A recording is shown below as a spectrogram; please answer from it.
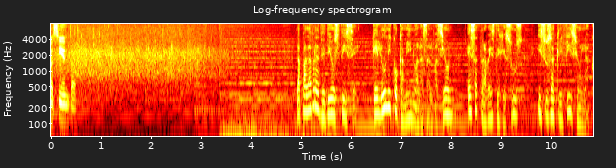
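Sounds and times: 
speech: 0.0s - 0.7s, 4.9s - 10.8s
audience applause: 0.0s - 3.5s.

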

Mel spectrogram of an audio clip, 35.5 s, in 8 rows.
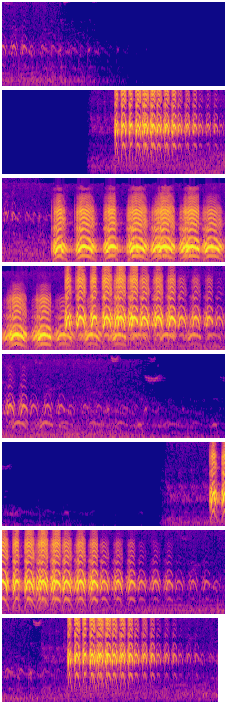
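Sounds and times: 
crow thread noise: 6.7s - 20.0s, 26.4s - 31.8s, 32.5s - 35.5s.

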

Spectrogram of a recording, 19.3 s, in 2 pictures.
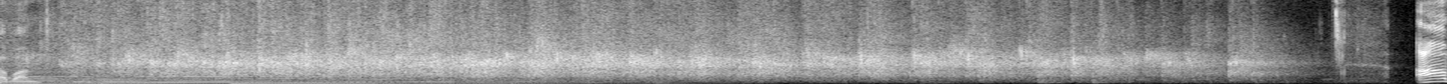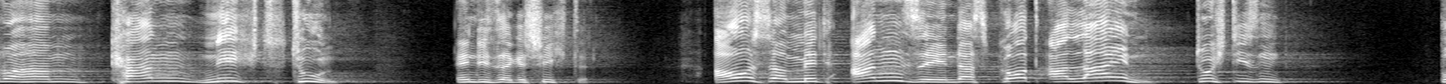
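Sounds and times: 
speech: 0.0s - 0.6s, 9.5s - 12.0s, 12.7s - 13.7s, 14.4s - 18.3s
audience applause: 0.0s - 8.6s.

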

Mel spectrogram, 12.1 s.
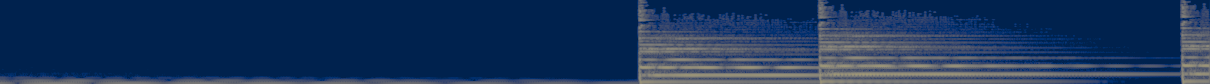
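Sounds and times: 
bell: 6.4s - 12.0s.

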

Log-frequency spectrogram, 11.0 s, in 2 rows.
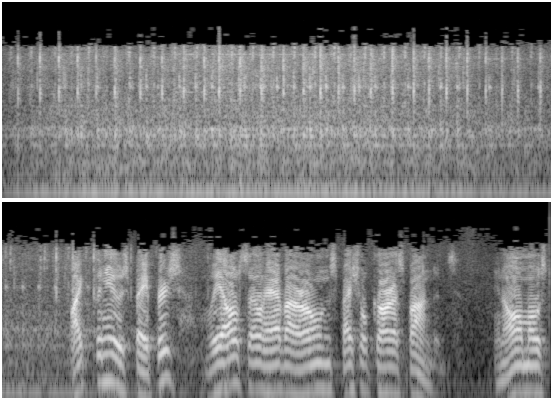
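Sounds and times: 
typewriters clattering in the newsroom: 0.2s - 7.0s
speech: 6.2s - 10.9s.

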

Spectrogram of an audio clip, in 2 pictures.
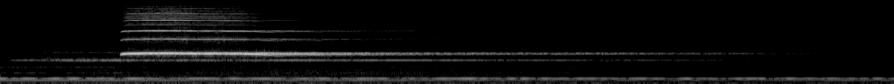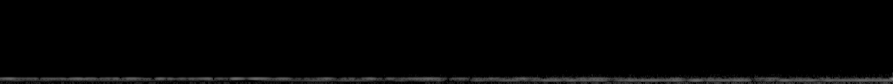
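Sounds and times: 
bird crying: 1.2s - 6.9s.

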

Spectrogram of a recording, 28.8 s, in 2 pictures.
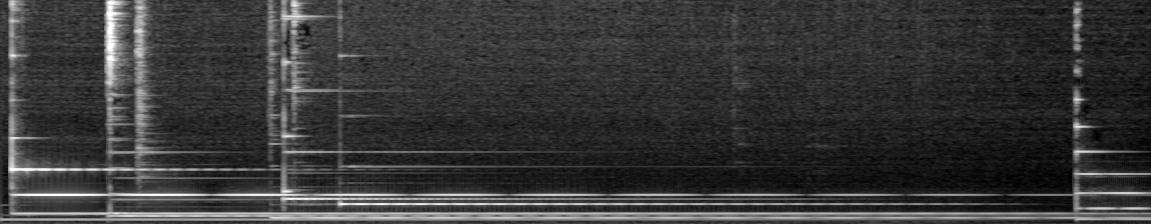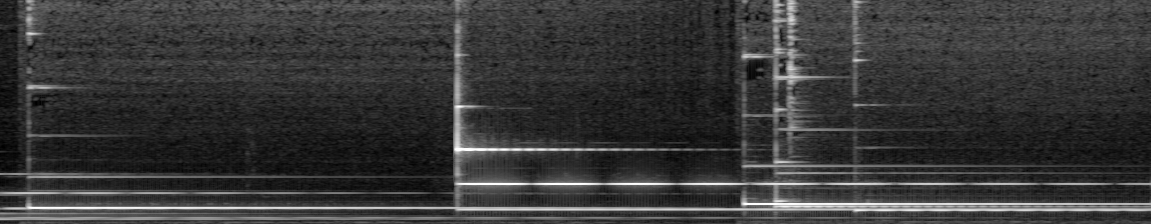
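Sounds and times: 
bells bendtwist: 0.1s - 28.7s.

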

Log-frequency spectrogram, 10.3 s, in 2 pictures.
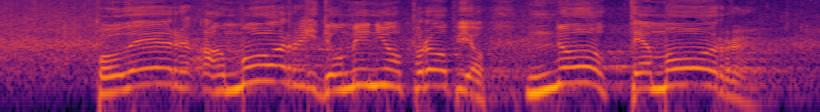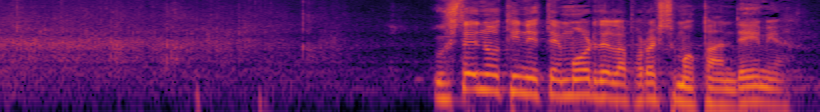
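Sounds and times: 
church congregation applauding: 0.0s - 7.5s
speech: 0.6s - 4.9s, 7.8s - 10.2s.

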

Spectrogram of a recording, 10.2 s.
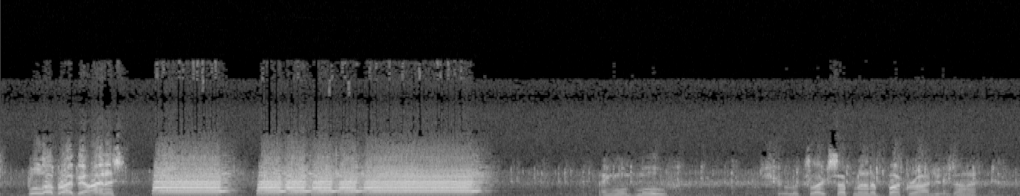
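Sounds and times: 
speech: 0.3s - 2.0s, 6.0s - 6.8s, 7.8s - 10.0s
truck horn honking: 1.5s - 5.0s.

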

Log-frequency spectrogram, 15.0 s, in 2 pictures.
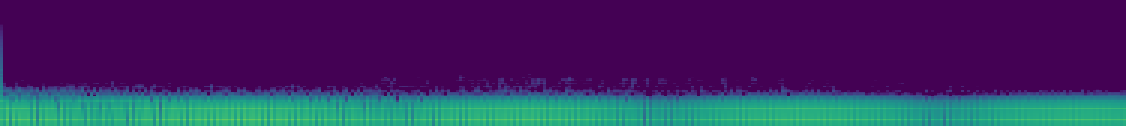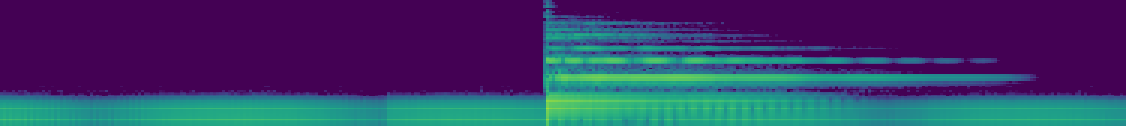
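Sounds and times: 
long bell ringing: 11.1s - 14.1s.

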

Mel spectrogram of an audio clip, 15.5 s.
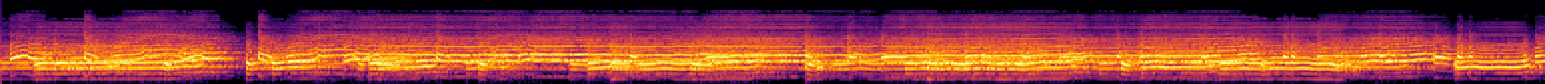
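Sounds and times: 
bagpipe on radio: 0.0s - 15.4s.

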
